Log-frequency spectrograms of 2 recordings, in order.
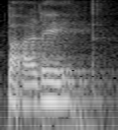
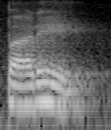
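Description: First: The final d sound is pronounced. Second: The final d is dropped, vowel lengthened.

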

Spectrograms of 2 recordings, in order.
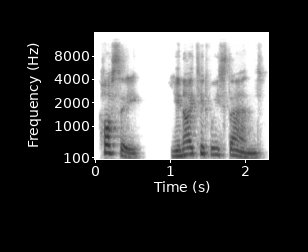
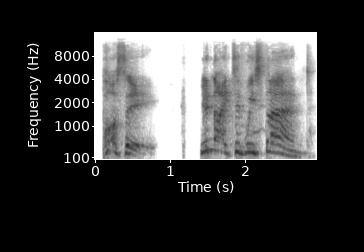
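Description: First: It is said in the speaker's ordinary voice. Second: It is said in an imitated put-on voice.

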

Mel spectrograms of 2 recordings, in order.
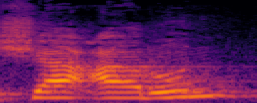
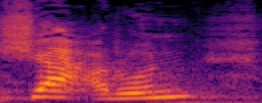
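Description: First: A short 'a' vowel follows the ayn sound. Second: No vowel follows the ayn sound. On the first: "with a fatha on the ayn" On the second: "with a sukun on the ayn"

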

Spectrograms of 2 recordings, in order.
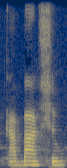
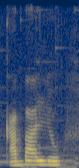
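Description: First: The double L sounds like ch. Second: The double L sounds like Portuguese lh. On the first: "um som de CH" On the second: "um som de LH"

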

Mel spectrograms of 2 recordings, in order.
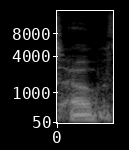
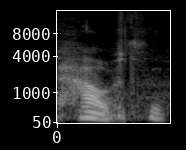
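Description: First: It is said with the Irish local pronunciation. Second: It is said with the American pronunciation. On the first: This is how local people say it. The speaker calls it right. "we hung out with some Ireland friends and they're like, no, it's Hoth" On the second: This is how visitors from America would say it. The speaker calls it wrong. "To us Americans, that's Houth"

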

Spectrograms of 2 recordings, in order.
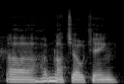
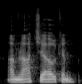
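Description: First: The ending of joking is a full -ing. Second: The ending of joking is clipped to -in. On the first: The speaker calls it right. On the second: The speaker calls it wrong.

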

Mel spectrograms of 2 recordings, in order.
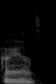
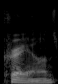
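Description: First: It is said in a Southern Ohio accent. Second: It is said in a general American accent.

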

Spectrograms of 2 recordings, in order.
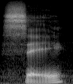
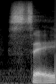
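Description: First: It carries the tone of the word meaning death. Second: It carries the tone of the word meaning four. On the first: It means death. "say is death" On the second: It means four. "say is four"

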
